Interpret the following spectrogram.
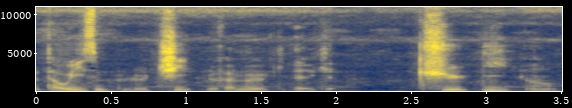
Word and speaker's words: qi: Alors, ça existe dans le taoïsme, le qi, le fameux QI, hein, ça se prononce en chinois qi, d'ailleurs, qi ça veut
